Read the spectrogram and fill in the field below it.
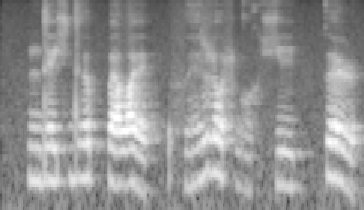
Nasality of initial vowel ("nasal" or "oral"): oral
